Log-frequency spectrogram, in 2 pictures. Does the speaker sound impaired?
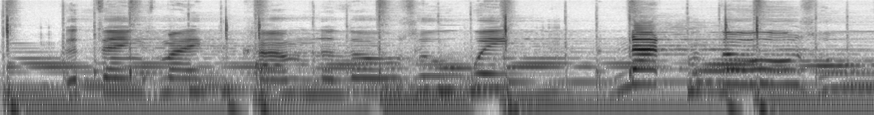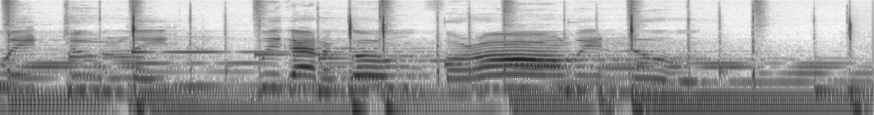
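No.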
